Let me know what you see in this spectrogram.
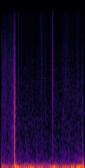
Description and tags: The sound of a stylus hitting the surface of a record, and then fitting into the groove.
analog, noise, record, needle-drop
